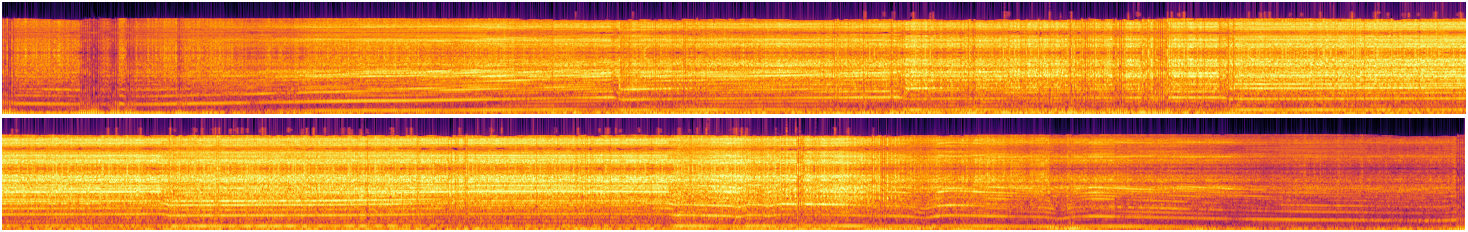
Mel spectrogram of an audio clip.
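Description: Motorcycle engine at full throttle, heard from an onboard camera. It pulls up through the gears with a pitch step at each upshift and holds high revs down a straight over heavy wind rush. Later it brakes with a run of quick downshift blips, then starts to pick up again near the end.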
